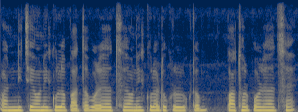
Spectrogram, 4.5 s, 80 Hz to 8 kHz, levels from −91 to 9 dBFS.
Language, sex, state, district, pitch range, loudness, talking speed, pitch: Bengali, female, Tripura, West Tripura, 225-230 Hz, -16 LUFS, 160 wpm, 230 Hz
